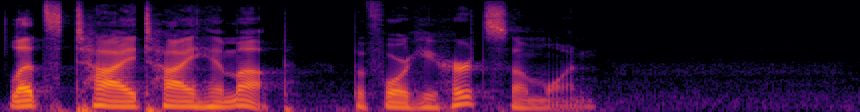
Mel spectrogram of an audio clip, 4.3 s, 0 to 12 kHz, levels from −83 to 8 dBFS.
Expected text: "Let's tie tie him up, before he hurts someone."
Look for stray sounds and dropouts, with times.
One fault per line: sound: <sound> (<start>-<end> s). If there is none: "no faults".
no faults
